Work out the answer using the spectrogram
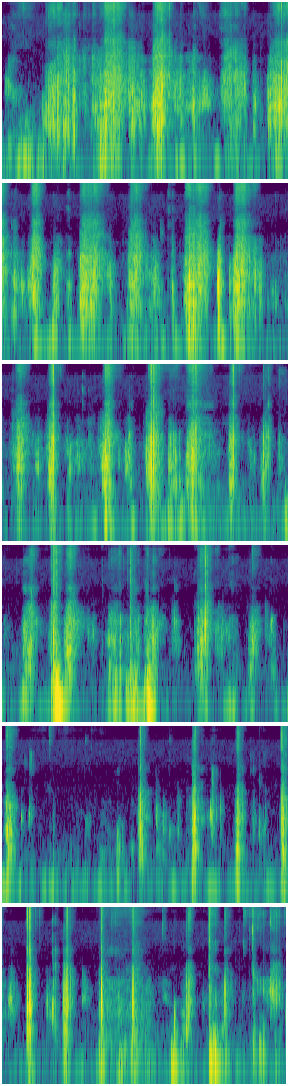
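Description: Close-miked chewing of a crunchy mouthful of chocolate-topped ice cream cake: crisp crunches and wet mouth clicks, dense at first and thinning out later, with a couple of dull bumps about halfway through.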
